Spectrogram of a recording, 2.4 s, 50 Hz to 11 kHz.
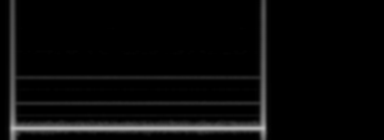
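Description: A 1 kHz test-card reference tone, the steady beep that goes with TV colour bars. It is held for about a second and a half, then cuts off abruptly.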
